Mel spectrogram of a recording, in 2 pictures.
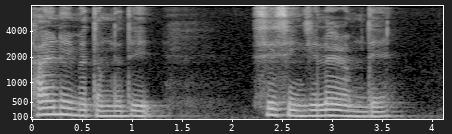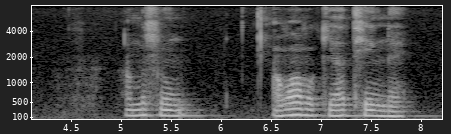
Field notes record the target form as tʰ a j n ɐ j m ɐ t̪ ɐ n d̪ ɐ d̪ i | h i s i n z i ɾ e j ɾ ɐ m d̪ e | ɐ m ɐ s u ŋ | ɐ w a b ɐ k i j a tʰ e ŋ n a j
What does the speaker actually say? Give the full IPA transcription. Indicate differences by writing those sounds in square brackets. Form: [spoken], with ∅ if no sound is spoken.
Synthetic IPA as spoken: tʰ a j n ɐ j m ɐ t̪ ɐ [m] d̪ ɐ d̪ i | [s] i s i [ŋ] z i [l] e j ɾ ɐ m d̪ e | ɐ m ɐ s u ŋ | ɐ w a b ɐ k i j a tʰ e ŋ n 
